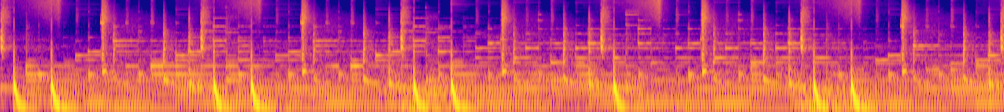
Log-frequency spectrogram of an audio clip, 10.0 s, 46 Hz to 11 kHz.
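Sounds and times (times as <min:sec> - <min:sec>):
platformer game music loop: 0:00.1 - 0:10.0.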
